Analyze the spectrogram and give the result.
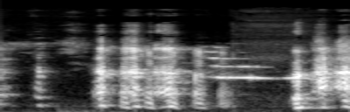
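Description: A frightened cat yowls in several loud, wavering cries, one stretched into a long drawn-out wail before a final burst, with brief gaps between them.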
